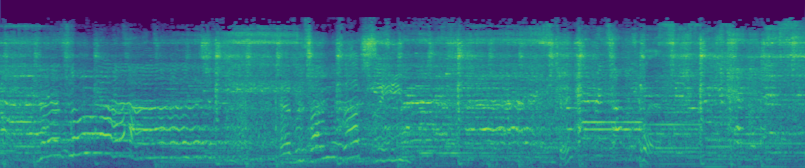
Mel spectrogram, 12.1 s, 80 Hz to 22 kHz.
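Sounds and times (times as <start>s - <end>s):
recorded backing music: 0.0s - 12.0s
woman singing into microphone: 0.0s - 12.0s.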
